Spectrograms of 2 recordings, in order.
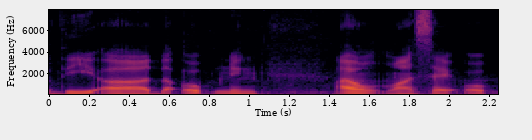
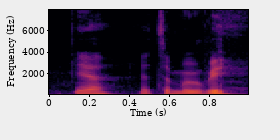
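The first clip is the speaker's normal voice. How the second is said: higher, mock-deadpan shrug of a line; unimpressed shrug; 8 semitones higher, faster than usual. Recalling watching the film once, higher mock-indifferent shrug. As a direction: toss it off like the film left you cold. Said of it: "I'm like".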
